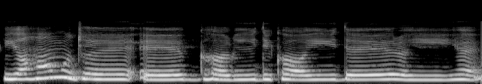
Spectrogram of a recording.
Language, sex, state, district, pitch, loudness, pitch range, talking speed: Hindi, female, Madhya Pradesh, Umaria, 225 Hz, -11 LUFS, 215-235 Hz, 100 wpm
